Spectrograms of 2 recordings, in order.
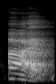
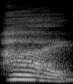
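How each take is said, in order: First: The word starts with a sharp, punchy onset. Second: The word starts with a breathy onset of air. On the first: The speaker calls it right. "that's your glottal attack" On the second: The speaker calls it wrong. "that's breathy"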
